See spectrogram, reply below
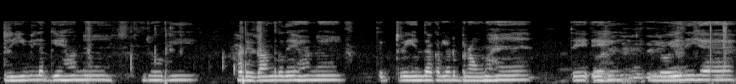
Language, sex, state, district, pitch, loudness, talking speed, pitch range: Punjabi, male, Punjab, Kapurthala, 195 Hz, -16 LUFS, 170 wpm, 190-205 Hz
